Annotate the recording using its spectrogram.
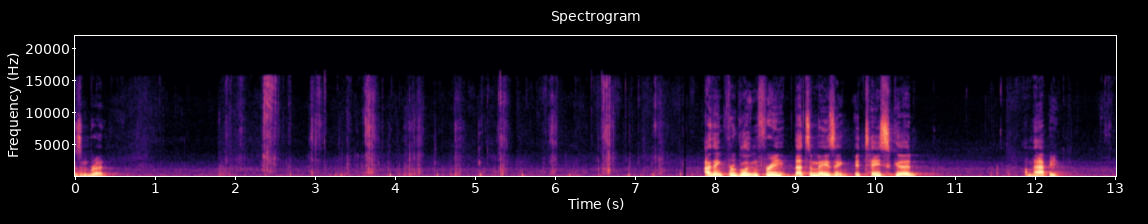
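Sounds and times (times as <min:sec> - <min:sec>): bread crust crunching: 0:01.8 - 0:07.7
chewing crunches: 0:01.8 - 0:07.7.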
